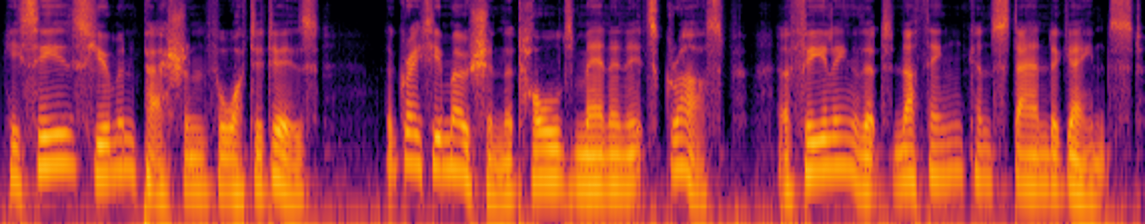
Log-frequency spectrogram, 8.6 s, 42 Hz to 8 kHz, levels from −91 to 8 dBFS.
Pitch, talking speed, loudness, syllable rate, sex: 115 Hz, 170 wpm, -17 LUFS, 4.0 syllables/s, male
